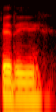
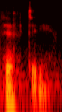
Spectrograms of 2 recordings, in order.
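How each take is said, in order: First: The T sound is left out. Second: The T sound is clearly pronounced. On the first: The speaker calls it wrong. "we sometimes leave it out and say fifty and twenty" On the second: The speaker calls it right. "the correct pronunciation is with the T"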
